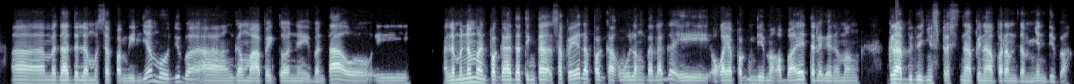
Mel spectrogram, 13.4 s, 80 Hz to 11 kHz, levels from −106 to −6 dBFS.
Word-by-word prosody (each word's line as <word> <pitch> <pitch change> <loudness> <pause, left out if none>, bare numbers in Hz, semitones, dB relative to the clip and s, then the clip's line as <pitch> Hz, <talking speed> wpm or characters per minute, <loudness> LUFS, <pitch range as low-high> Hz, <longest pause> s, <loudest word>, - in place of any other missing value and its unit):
ah, 130 -1 0
madadala 125 0 +2
mo 125 - -6
sa 130 - -1
pamilya 110 - -3
mo 165 -5 -3
di 185 - -7
ba, 140 -2 -2
ah, 115 -1 0
hanggang 115 0 -4
maapektuhan 110 0 0
ng 105 -1 -6
ibang 100 +1 -6
tao, 115 -6 +2
eh, 110 0 -10 0.4
alam 130 +3 +2
mo 145 - +2
naman 165 -5 +5
pagkadating 135 0 +3
ta 135 -1 +6
sa - - -1
pera 155 +4 +2
pagkakulang 125 0 -2
talaga, 125 +4 -1
eh, 115 0 -4
o - - -3
kaya 120 0 +4
pag 125 - -2
hindi 125 0 -5
makabayad 115 +4 +1
talaga 115 -1 -1
namang 110 0 -7 0.3
grabe 140 -2 +7
din 130 -1 -3
'yung 125 - -8
stress 120 +1 -6
na 115 -1 +2
pinaparamdam 110 -3 0
niyan, 110 +1 -7
di 95 - -8
ba? - - -5
120 Hz, 185 wpm, -24 LUFS, 110-130 Hz, 0.4 s, grabe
